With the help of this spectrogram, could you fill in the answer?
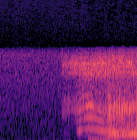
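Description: A single loud, rasping snore rises after a brief moment of quiet, a rough nasal rumble drawn in over about half a second.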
